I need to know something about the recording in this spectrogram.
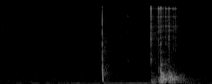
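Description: Wire cutters snip through thin wire with a sharp click.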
